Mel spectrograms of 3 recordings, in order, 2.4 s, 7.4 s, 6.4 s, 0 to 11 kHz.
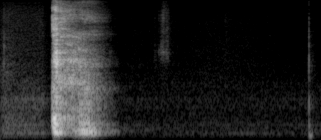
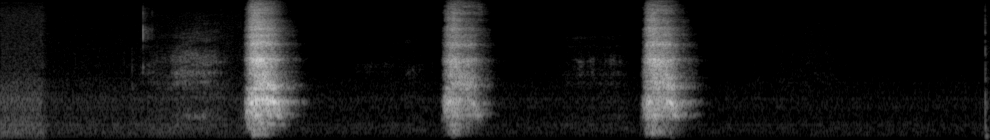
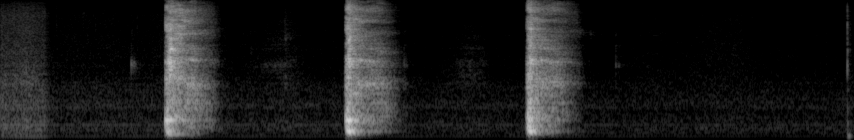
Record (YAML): cough_length: 2.4 s
cough_amplitude: 28010
cough_signal_mean_std_ratio: 0.24
exhalation_length: 7.4 s
exhalation_amplitude: 19847
exhalation_signal_mean_std_ratio: 0.23
three_cough_length: 6.4 s
three_cough_amplitude: 19504
three_cough_signal_mean_std_ratio: 0.21
survey_phase: beta (2021-08-13 to 2022-03-07)
age: 65+
gender: Male
wearing_mask: 'No'
symptom_none: true
smoker_status: Ex-smoker
respiratory_condition_asthma: false
respiratory_condition_other: false
recruitment_source: REACT
submission_delay: 2 days
covid_test_result: Negative
covid_test_method: RT-qPCR
influenza_a_test_result: Negative
influenza_b_test_result: Negative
